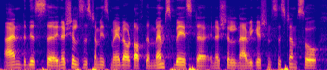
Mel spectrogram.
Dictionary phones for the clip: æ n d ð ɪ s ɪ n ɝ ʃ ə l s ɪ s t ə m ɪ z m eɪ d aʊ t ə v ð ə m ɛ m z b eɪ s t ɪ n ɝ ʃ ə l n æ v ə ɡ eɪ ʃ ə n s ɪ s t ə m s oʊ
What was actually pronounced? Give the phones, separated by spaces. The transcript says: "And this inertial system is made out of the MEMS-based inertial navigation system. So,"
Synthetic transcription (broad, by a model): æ n d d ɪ s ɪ n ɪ ʃ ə l s ɪ s t ə m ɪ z m eɪ d aʊ t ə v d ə m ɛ m s b eɪ s t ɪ n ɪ ʃ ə l n æ v ə ɡ eɪ ʃ ə n s ɪ s t ə m s oʊ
